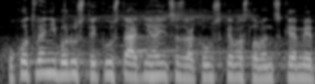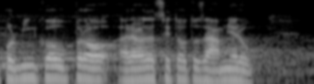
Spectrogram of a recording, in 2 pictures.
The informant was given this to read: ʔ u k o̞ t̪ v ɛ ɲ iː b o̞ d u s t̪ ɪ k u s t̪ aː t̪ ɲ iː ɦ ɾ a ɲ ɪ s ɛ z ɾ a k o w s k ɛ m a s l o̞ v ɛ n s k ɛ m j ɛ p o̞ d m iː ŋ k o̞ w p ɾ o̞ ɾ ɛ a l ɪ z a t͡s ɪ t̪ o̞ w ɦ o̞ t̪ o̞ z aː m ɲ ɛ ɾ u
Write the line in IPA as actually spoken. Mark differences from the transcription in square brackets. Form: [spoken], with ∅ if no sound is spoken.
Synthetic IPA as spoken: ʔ u k o̞ t̪ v ɛ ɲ iː b o̞ d u s t̪ ɪ k u s t̪ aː t̪ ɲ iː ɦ ɾ a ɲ ɪ [t͡s] ɛ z ɾ a k o w s k ɛ m a s l o̞ v ɛ n s k ɛ m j ɛ p o̞ d m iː ŋ k o̞ w p ɾ o̞ ɾ ɛ a l ɪ z a t͡s ɪ t̪ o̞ [∅] ɦ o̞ t̪ o̞ z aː m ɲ ɛ ɾ u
